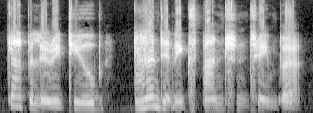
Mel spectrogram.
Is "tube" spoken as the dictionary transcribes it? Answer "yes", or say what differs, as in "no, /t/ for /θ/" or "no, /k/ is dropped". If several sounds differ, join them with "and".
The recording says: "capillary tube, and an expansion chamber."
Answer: yes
